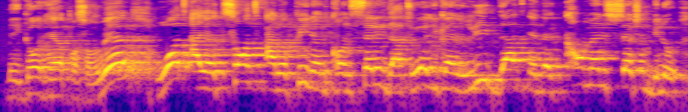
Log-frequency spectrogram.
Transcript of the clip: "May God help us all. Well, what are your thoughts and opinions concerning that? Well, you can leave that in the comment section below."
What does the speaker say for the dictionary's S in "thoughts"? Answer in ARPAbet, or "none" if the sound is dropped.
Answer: none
